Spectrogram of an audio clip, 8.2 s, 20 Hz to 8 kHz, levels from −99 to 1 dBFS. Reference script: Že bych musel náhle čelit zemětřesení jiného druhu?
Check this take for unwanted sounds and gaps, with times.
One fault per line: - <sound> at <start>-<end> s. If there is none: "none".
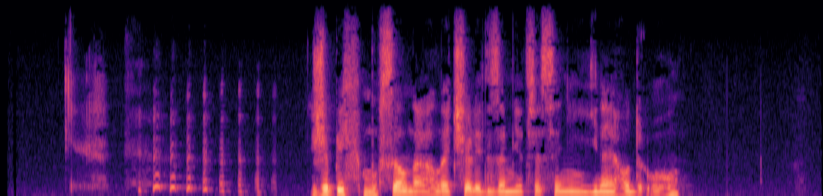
- laugh at 1.2-2.8 s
